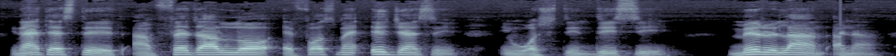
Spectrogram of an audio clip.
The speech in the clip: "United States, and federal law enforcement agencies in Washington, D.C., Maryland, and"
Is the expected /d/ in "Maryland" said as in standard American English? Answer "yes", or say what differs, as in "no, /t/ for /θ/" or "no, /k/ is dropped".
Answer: yes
